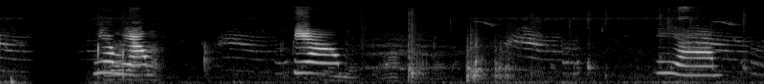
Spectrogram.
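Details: Pet cat, called a kitten, in the evening, with a woman talking to it in Telugu; several short rising-falling meows between her words and coaxing calls.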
